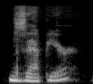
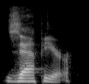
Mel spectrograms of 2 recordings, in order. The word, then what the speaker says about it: Zapier: Zapier. – Zapier. And Zapier is this very smart tool that integrates all kinds of applications. So if you have a landing page application and an email application, Zapier recognizes that,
